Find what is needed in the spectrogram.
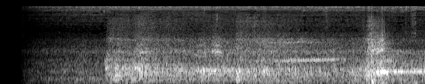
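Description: Steady rumble of highway traffic passing close by a roadside stop, fading in over the first second, with faint voices under it.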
